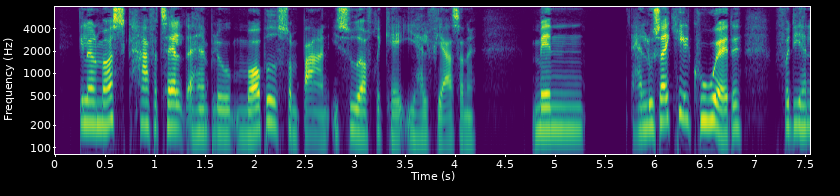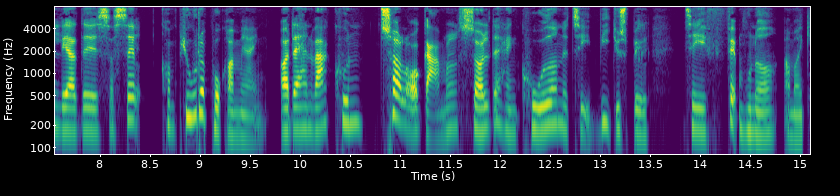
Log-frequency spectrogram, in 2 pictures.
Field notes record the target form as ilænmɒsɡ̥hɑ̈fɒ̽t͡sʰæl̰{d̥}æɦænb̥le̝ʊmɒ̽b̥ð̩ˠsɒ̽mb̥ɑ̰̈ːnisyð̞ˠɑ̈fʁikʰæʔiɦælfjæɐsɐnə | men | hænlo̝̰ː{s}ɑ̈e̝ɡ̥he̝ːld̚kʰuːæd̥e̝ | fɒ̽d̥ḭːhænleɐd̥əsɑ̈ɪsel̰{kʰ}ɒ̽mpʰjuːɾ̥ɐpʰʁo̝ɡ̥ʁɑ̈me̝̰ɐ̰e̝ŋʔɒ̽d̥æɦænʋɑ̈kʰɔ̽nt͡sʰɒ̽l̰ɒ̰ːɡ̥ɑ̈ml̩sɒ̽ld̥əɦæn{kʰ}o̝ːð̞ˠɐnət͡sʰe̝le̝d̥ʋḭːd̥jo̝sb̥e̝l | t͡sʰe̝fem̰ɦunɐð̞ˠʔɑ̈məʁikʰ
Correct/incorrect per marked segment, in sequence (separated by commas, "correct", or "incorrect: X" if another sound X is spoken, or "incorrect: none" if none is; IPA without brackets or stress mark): correct, correct, correct, correct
